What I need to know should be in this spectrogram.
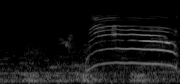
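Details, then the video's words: Morning meow from a baby kitten, one drawn-out call that rises sharply then holds a steady, slightly sinking tone for nearly a second, with faint room noise behind. "Kitten Meows"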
